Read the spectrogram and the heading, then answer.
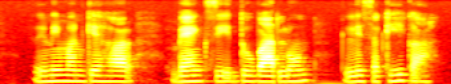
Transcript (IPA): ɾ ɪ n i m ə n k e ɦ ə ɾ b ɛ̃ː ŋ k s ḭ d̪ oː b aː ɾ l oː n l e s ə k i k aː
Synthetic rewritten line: ɾ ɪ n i m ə n k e ɦ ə ɾ b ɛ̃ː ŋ k s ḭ d̪ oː b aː ɾ l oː n l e s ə k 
